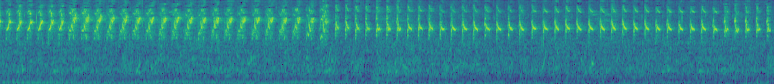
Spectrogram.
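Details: Lovebird fighter-style tutor song with trickling water meant to relax birds: loud, rapid shrill chatter carrying a bright ringing tone, shifting slightly lower after three seconds and continuing steadily to the end.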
